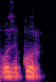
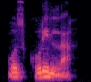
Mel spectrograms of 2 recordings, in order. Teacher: উজকুর, এটাই মূলত উচ্চারণ, উজকুর সাকিন দিয়ে, রতে সাকিন দিয়ে, মানে তুমি স্মরণ করো, কিন্তু এই সাকিনটা পরের আল্লাহ শব্দের সাথে মিলাই পড়ার কারণে শুধুমাত্র জের দেওয়া হবে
